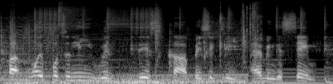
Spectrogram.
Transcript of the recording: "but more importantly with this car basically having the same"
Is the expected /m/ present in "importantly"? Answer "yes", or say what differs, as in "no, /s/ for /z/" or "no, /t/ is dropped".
no, /m/ is dropped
